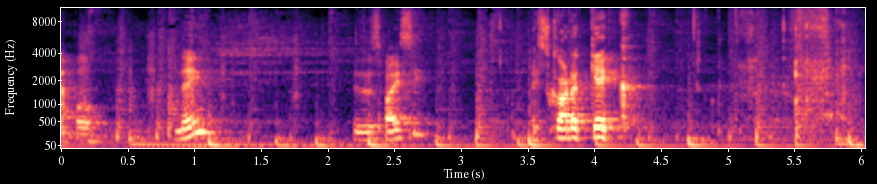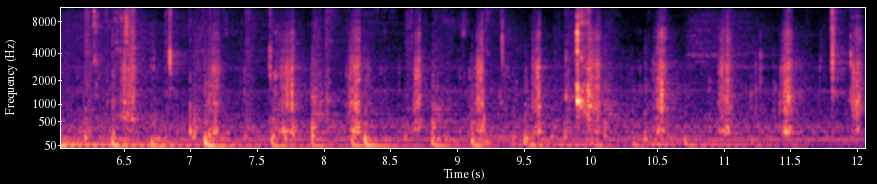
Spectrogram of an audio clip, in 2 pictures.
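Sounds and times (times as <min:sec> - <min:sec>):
crisp crunches of chewing: 0:04.8 - 0:12.0.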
